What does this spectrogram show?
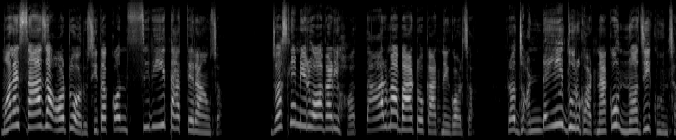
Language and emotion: Nepali, angry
